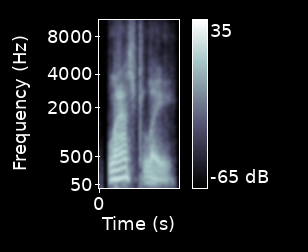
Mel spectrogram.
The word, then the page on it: lastly: American English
